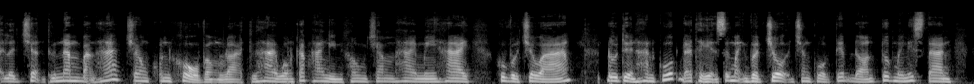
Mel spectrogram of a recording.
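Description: Speech, with a stretch of repeated packet loss (robotic sound) from about 0.77 to 3.25 s. Over those two and a half seconds there are a dozen or so short holes, the longest around 40 ms. Each one gets papered over by stretching the last bit of sound, adding up to roughly 280 ms of patched audio, about 11% of the span, which is why it comes out choppy. The audio tops out around 12 kHz, which fits a call codec like Opus.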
